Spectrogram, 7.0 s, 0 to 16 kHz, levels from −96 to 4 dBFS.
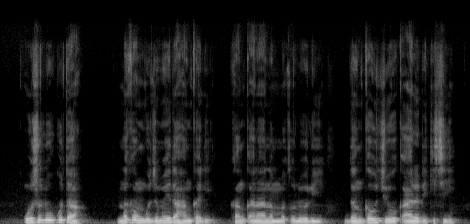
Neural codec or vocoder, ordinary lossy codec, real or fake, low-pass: vocoder, 48 kHz, 128 mel bands, Vocos; none; fake; 14.4 kHz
